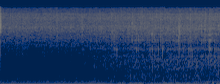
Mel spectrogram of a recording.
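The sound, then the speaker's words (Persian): Steady sizzling of onions frying in a pan over a lowered gas flame to make fried onions, a continuous crackling hiss with faint pops, no voices. “زیر گازم هم کم میکنم خب شروع میکنم که پیاز داغم رو آماده کنم یه ذره که پیازم سبک شد بهش بله زرد چوبه میزنم”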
